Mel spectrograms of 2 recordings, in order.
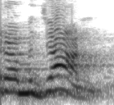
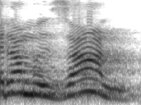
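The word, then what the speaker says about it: रमज़ान: तो देखिए इसमें उच्चारण में, यहाँ पे देखिए, अगर ये नुक्ता नहीं रहता तो आप पढ़ते रमजान, नॉर्मली पढ़ते रमजान, बट नुक्ता है तो पढ़ेंगे रमजान।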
